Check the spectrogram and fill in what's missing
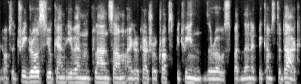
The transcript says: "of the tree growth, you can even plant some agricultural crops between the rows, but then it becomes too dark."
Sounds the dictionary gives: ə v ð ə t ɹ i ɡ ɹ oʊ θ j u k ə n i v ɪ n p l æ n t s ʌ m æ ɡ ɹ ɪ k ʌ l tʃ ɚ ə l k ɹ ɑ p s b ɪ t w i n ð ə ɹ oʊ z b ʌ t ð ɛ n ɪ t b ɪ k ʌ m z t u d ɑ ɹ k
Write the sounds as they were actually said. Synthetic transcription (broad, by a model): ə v ð ə t ɹ i ɡ ɹ oʊ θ j u k ə n i v ɪ n p l æ n t s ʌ m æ ɡ ɹ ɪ k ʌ l tʃ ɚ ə l k ɹ ɑ p s b ɪ t w i n ð ə ɹ oʊ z b ʌ t ð ɛ n ɪ t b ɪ k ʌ m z t u d ɑ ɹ k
